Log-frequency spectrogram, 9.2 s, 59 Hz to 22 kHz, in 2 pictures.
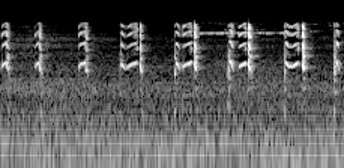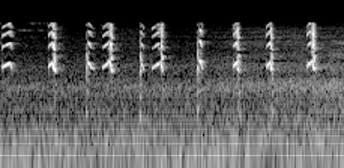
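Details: Peregrine falcons, a male and female pair in Harrisburg, Pennsylvania, 10 December 2020, early afternoon: rapid series of harsh, chevron-shaped, ringing calls, about 80 a minute in uneven bursts, over a low steady hum.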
